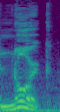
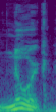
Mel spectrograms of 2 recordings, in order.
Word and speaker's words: Newark: to move to uh norc and shout out to all my nor people because I used to pronounce it uh Newark they was like nah you got to say norc so I'm like you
